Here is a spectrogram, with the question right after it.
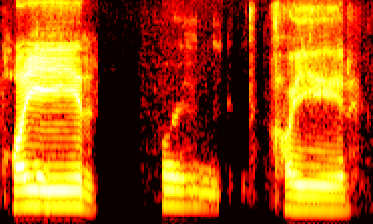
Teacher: ইয়া সাকিন থাকলেই, থাকার কারণে আমাকে এটা পাতলা করে করতে হবে, পাতলা হবে খয়ের খয়ের।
